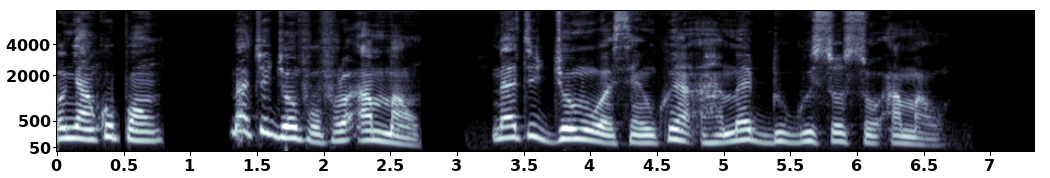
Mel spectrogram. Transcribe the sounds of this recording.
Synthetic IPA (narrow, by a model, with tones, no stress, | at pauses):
o˨ɲã˨ŋkʰʊ˦pʰɔ̃˦n | mɛ̃˦tʰʊ˦d͡ʑõ˦m˦fʊ˨fʊ˦ɾʊ˦ʔa˦mã̰˨wʊ̰˨ | mɛ̃˦tʰʊ˦d͡ʑo˦mwɔ˨sæ̃˨ŋ˨kʷʰũ˦a˨ʔa˨ɦã˨mæ˦du˨ɡu˦sʊ˦sʊ˨ʔa˨mã̰˨wʊ˨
